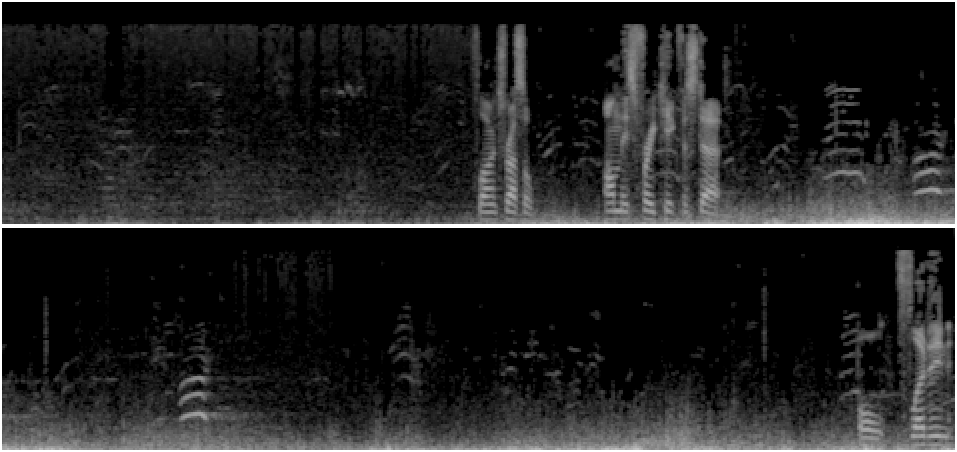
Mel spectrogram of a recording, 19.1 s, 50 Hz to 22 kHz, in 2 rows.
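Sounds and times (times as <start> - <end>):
steady low rumble: 2.4 - 19.0.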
